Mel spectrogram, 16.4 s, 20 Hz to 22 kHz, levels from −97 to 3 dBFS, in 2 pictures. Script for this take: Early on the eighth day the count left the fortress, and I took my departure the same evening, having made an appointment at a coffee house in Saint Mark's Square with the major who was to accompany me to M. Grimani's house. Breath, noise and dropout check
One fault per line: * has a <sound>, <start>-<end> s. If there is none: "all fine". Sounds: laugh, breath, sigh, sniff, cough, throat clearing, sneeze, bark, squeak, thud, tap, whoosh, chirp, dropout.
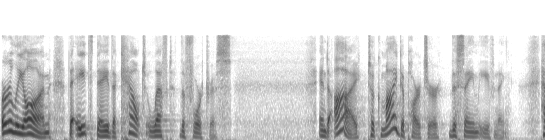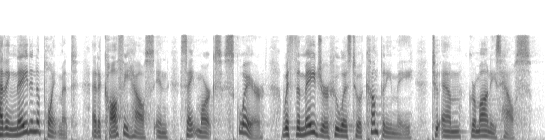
all fine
